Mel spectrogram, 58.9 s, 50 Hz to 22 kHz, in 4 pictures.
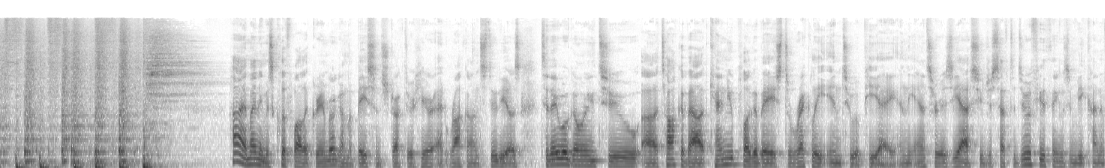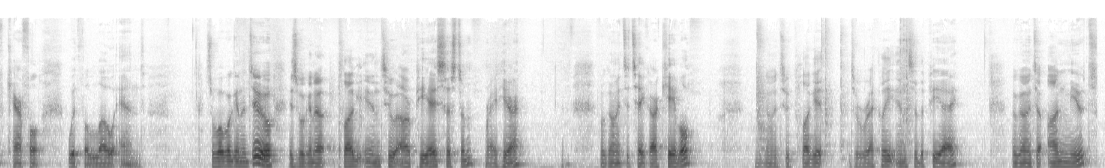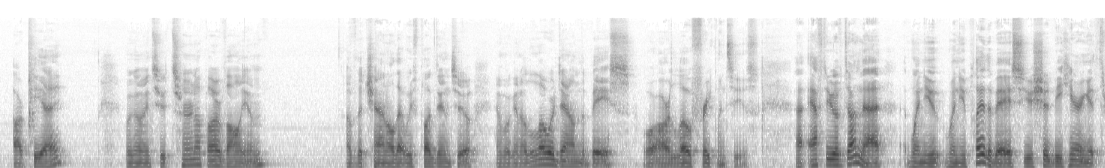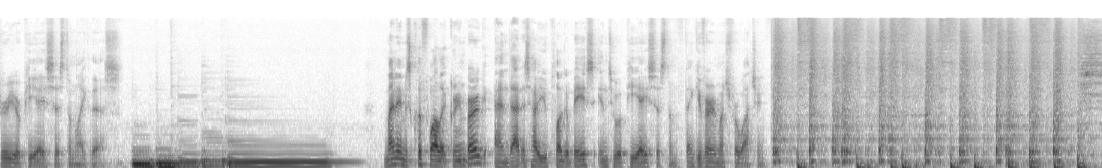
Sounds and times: Inside, small room: 0.0s - 58.9s
Speech: 3.1s - 16.7s, 17.4s - 21.8s, 22.7s - 24.1s, 24.8s - 27.6s, 28.2s - 30.4s, 31.1s - 33.1s, 34.0s - 45.9s, 49.3s - 54.5s
Bass guitar: 45.8s - 49.1s
Electronic tuner: 45.9s - 49.1s.

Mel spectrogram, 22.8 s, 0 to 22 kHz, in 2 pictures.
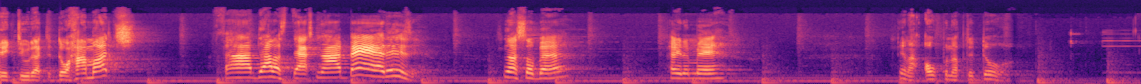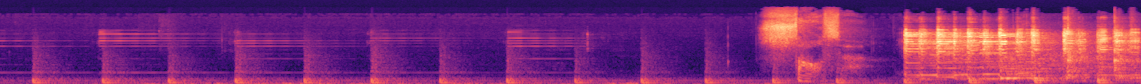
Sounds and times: Speech: 0.0s - 1.4s, 2.2s - 4.3s, 5.0s - 5.8s, 6.7s - 7.4s, 9.0s - 10.2s, 19.0s - 20.2s.

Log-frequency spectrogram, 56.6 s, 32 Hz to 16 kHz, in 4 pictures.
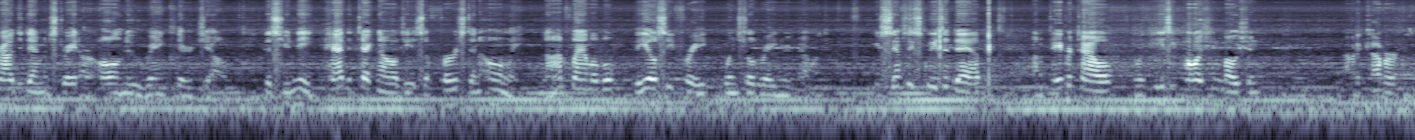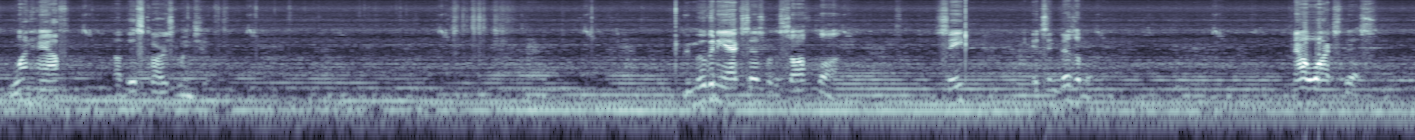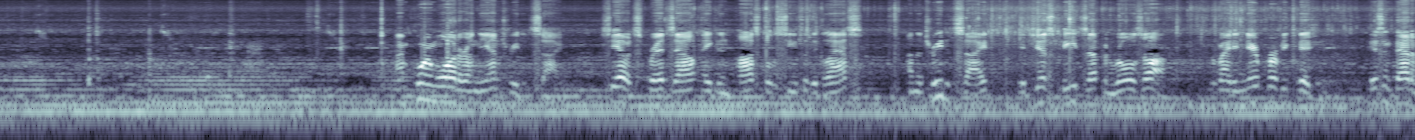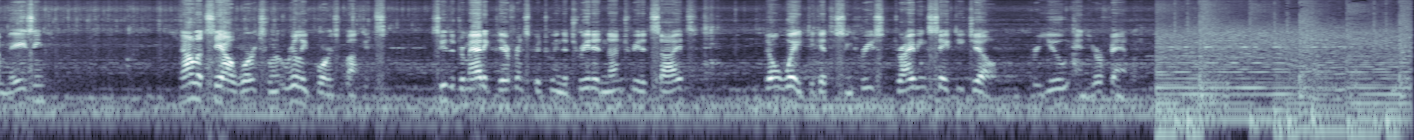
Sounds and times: Speech: 0.0s - 12.7s, 13.5s - 16.4s, 21.0s - 22.7s, 23.6s - 23.9s, 24.5s - 25.2s, 27.1s - 28.0s, 32.3s - 43.0s, 44.3s - 53.9s.

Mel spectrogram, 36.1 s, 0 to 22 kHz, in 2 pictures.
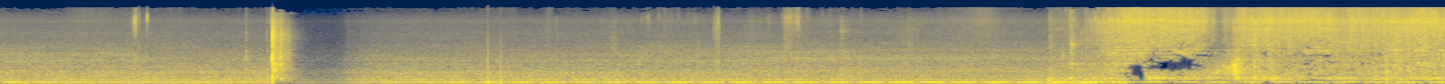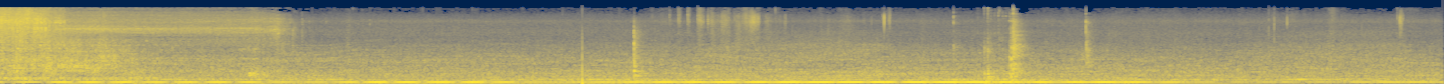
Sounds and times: Toilet flush: 13.2s - 21.8s.

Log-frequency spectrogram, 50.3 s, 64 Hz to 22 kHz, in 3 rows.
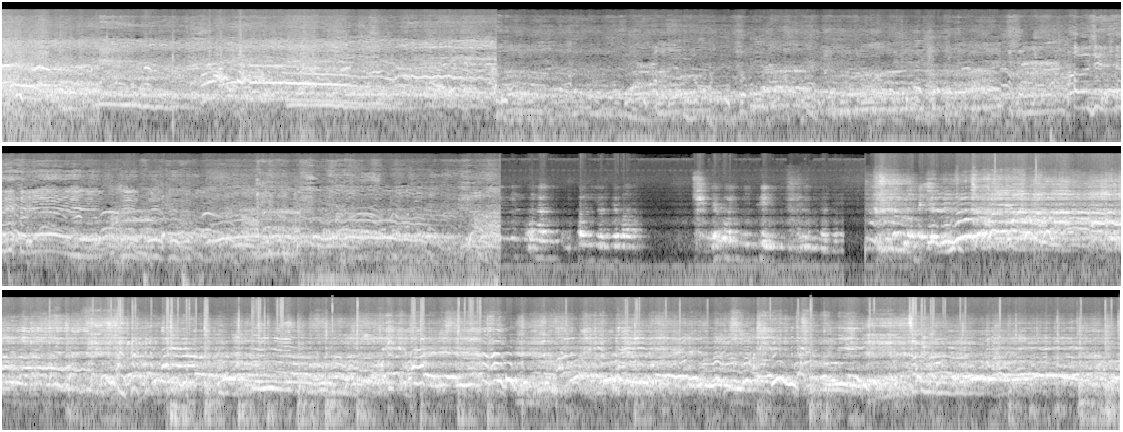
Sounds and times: Speech: 8.7s - 26.5s, 27.2s - 50.1s.

